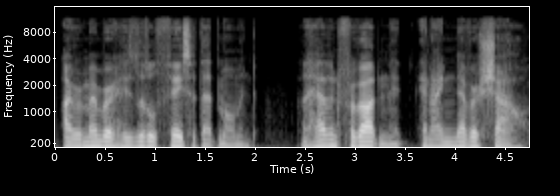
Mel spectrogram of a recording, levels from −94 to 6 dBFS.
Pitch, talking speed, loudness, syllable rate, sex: 105 Hz, 200 wpm, -20 LUFS, 6.0 syllables/s, male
